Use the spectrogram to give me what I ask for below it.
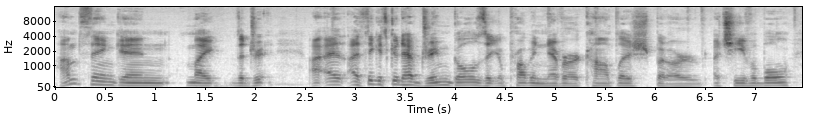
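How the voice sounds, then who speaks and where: A man's voice: mid-range voice, moderate pace. A man co-hosting a podcast, talking in a laid-back, chatty way with frequent fillers. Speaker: podcast co-host. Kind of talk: casual chat.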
